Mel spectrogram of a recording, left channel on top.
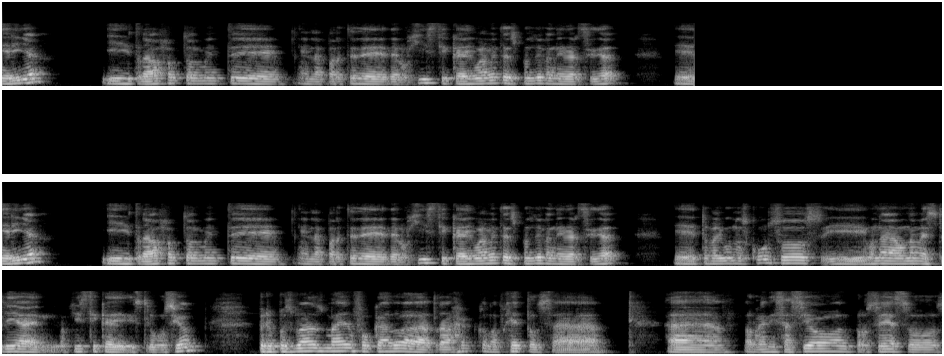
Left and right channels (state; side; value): drops out; left; at 7.0 s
